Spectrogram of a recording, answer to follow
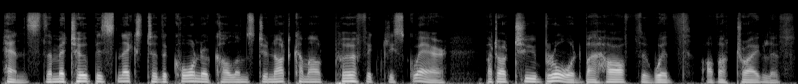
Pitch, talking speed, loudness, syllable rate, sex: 115 Hz, 190 wpm, -19 LUFS, 4.8 syllables/s, male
